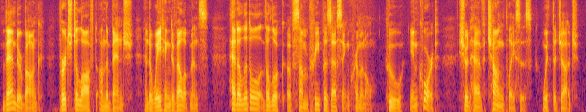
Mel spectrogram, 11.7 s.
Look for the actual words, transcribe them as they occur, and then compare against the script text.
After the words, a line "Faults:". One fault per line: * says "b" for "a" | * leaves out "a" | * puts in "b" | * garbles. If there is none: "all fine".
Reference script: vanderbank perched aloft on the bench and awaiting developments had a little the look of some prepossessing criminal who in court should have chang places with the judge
vanderbank perched aloft on the bench and awaiting developments had a little the look of some prepossessing criminal who in court should have chang places with the judge
Faults:
all fine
